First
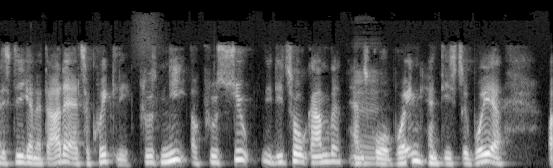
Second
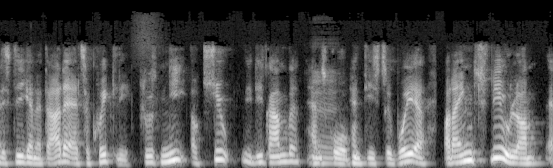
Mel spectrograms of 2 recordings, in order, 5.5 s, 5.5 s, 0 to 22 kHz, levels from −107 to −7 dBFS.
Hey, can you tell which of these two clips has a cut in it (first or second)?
second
